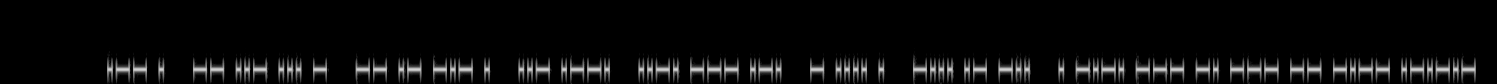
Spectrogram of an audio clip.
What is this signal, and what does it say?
Morse code, heard as a keyed tone, about 28 wpm, 700 Hz. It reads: WE MUST MAKE UP FOR THE BAD ECONOMY.
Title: Sentences from Top 1000 Words - Review Part 3 - 28wpm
